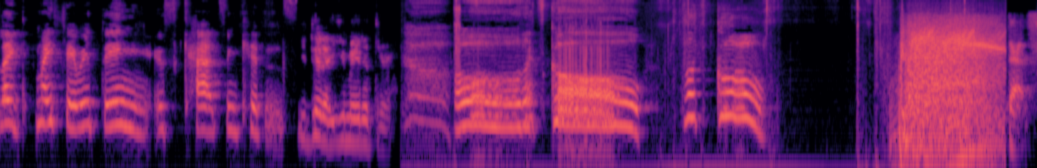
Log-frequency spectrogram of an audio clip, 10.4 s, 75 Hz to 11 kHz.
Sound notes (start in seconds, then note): 4.0 gasps; 8.8 aura crackles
